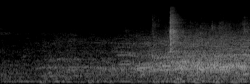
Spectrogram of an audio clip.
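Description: Spectator crowd noise swelling into a cheer as a goal is scored, with a sharp knock about one and a half seconds in.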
